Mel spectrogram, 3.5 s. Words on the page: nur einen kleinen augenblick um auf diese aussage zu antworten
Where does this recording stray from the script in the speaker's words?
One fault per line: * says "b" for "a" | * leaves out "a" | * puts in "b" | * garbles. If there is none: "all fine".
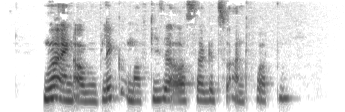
* leaves out "kleinen"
